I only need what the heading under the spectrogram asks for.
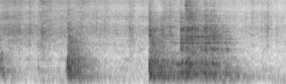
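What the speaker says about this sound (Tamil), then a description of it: "காணத்தை அந்த காணத்தை கொட்டி அதை வறுக்கிறோம்" Dry horse gram lentils poured into a hot pan for roasting, two sharp bursts of rattling grain hitting metal followed by a sustained clattering scatter, close and fairly loud.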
